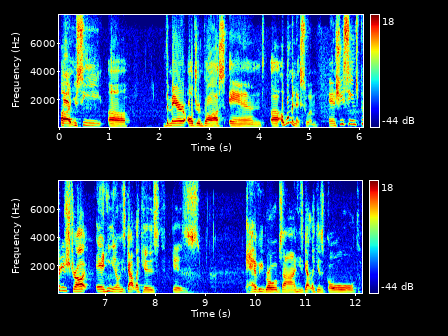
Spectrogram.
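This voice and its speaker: Young male game master, rambling and casual, voice on the high side. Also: a little slow. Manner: rambling, loose, filler-heavy. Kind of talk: narrating a tabletop game.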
